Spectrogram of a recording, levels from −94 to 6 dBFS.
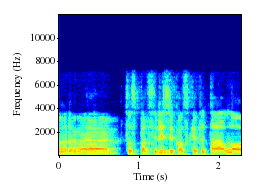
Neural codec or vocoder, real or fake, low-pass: codec, 16 kHz, 4.8 kbps, FACodec; fake; 7.2 kHz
